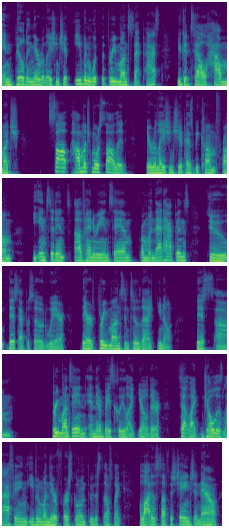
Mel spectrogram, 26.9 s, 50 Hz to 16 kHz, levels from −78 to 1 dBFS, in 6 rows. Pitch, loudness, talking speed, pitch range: 125 Hz, -20 LUFS, 180 wpm, 120-135 Hz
